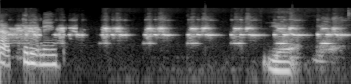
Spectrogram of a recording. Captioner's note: phone audio breaking up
